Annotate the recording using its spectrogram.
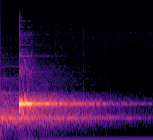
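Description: Electronic outro sound logo: a low tone rings on, then about a third of a second in a higher ping an octave above it sounds, and both fade away toward the end.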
